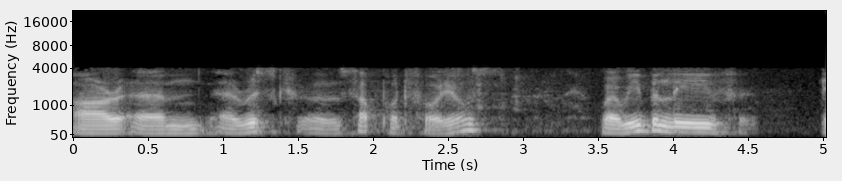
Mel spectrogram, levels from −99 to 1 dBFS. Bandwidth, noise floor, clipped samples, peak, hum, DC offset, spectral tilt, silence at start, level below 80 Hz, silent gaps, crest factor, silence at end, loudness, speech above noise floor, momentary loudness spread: 4.2 kHz; -55 dBFS; under 0.1%; -8 dBFS; none; under 0.1%; -7 dB/octave; 0 s; -56 dBFS; none; 16 dB; 0 s; -25 LUFS; 31 dB; 13 LU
